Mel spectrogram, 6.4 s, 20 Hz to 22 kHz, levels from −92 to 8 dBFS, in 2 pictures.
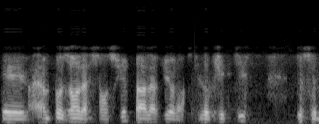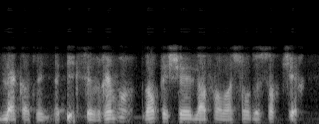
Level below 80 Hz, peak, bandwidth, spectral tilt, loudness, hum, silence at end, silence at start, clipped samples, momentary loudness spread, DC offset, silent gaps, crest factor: -68 dBFS; -4 dBFS; 5 kHz; -7.5 dB/octave; -26 LUFS; none; 0.15 s; 0 s; under 0.1%; 9 LU; under 0.1%; none; 20 dB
